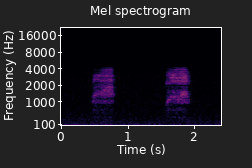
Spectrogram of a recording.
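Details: Owl at its nest around 12:43 AM on 27 January 2016 with a huge rat delivered; two separate rasping, breathy screeches about a second apart over low background noise.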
